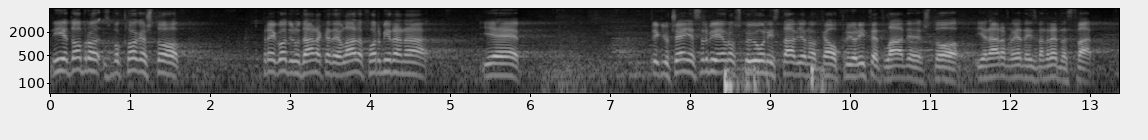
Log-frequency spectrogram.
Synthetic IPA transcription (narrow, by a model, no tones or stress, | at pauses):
nije̞d̪o̞bɾo̞zboɡ̚t̪o̞ɡaʃt̪o̞ | pɾeɡo̞d̪inud̪aːnakad̪aje̞ʋlˠaːd̪afo̞ɾmiɾana | je | pɾikʎut͡ʃe̞ːɲesr̩bijievɾo̞psko̞juːniːst̪aʋʎeno̞kao̞pɾio̞ɾit̪e̞t̪ʋlˠaːd̪e̞ʃt̪o̞jenaːɾaʋnojed̪naizʋanɾed̪nast̪ʋa̰ːɾ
